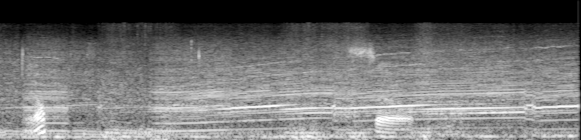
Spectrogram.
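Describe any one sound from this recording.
A racing car engine drones and slowly rises in pitch as the car speeds up.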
